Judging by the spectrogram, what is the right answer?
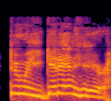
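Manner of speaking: very high-pitched, put-on bellowing shout. Recalling him shouting from his office to the speaker at the lab bench, retelling a bellowing shout. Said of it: "his bellowing voice shout out".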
